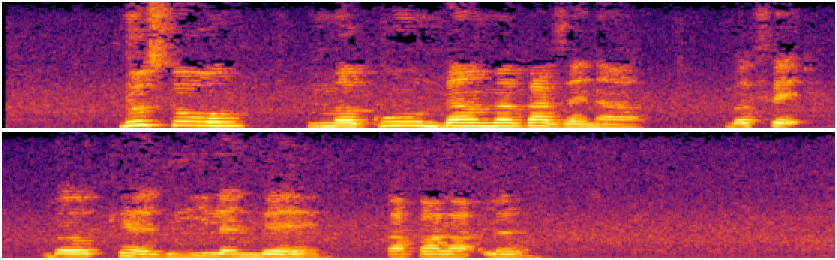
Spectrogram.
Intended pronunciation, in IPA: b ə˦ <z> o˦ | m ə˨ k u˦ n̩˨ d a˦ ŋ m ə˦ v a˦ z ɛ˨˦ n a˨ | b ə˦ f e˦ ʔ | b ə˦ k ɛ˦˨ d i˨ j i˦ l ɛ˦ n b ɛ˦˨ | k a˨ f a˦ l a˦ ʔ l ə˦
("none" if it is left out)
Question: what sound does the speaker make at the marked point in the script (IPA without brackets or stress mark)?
s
